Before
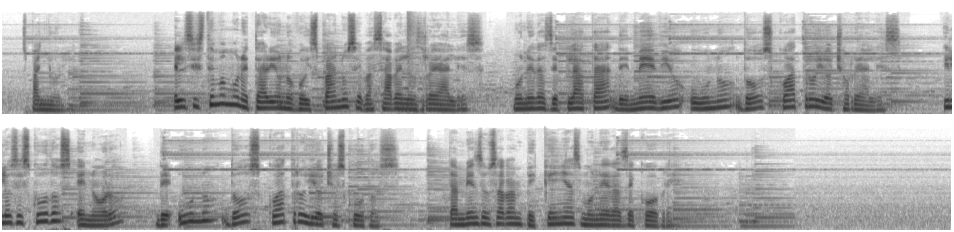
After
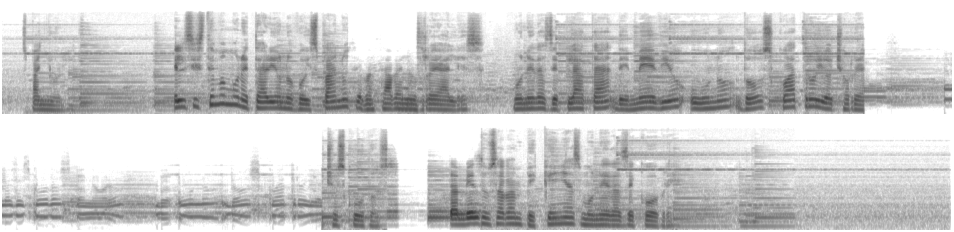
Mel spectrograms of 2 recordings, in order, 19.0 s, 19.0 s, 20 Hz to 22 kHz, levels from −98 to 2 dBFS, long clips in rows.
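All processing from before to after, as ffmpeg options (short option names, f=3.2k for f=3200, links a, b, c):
-filter_complex "[0:a]asettb=1/sr,asplit=3[a][b][c];[a]atrim=end=3.454[d];[b]atrim=start=3.45:end=4.15,asetpts=PTS-STARTPTS,afade=t=in:d=0.004:c=qsin,afade=t=out:st=0.696:d=0.004:c=qsin,lowpass=f=1.5k:w=0.5412,lowpass=f=1.5k:w=1.3066,aecho=1:1:7.4:0.49,atrim=end_sample=30870[e];[c]atrim=start=4.146[f];[d][e]acrossfade=d=0.004:c1=hsin:c2=qsin[g];[g][f]acrossfade=d=0.004:c1=qsin:c2=hsin,asettb=1/sr,asplit=3[h][i][j];[h]atrim=end=8.614[k];[i]atrim=start=8.61:end=12.7,asetpts=PTS-STARTPTS,afade=t=in:d=0.004:c=qsin,afade=t=out:st=4.086:d=0.004:c=qsin,aeval=exprs='val(0)*sin(2*PI*650*n/s)':c=same,highpass=f=350:w=0.5412,highpass=f=350:w=1.3066,equalizer=f=350:t=q:w=4:g=6,equalizer=f=520:t=q:w=4:g=8,equalizer=f=860:t=q:w=4:g=7,equalizer=f=1.6k:t=q:w=4:g=-9,equalizer=f=2.4k:t=q:w=4:g=-10,lowpass=f=2.4k:w=0.5412,lowpass=f=2.4k:w=1.3066,acompressor=threshold=-37dB:ratio=4:attack=3.2:release=140:knee=1:detection=peak[l];[j]atrim=start=12.696[m];[k][l]acrossfade=d=0.004:c1=hsin:c2=qsin[n];[n][m]acrossfade=d=0.004:c1=qsin:c2=hsin,asettb=1/sr,asplit=3[o][p][q];[o]atrim=end=13.344[r];[p]atrim=start=13.34:end=14.29,asetpts=PTS-STARTPTS,afade=t=in:d=0.004:c=qsin,afade=t=out:st=0.946:d=0.004:c=qsin,agate=range=-24dB:threshold=-38dB:ratio=16:release=100:detection=peak,highpass=f=180:w=0.5412,highpass=f=180:w=1.3066,equalizer=f=210:t=q:w=4:g=-6,equalizer=f=370:t=q:w=4:g=8,equalizer=f=580:t=q:w=4:g=9,equalizer=f=880:t=q:w=4:g=7,equalizer=f=1.4k:t=q:w=4:g=5,equalizer=f=2.4k:t=q:w=4:g=-6,lowpass=f=3.8k:w=0.5412,lowpass=f=3.8k:w=1.3066,aecho=1:1:1.9:0.66,atrim=end_sample=41895[s];[q]atrim=start=14.286[t];[r][s]acrossfade=d=0.004:c1=hsin:c2=qsin[u];[u][t]acrossfade=d=0.004:c1=qsin:c2=hsin,lowshelf=f=140:g=-9,aecho=1:1:2.3:0.3,volume=-7dB"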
